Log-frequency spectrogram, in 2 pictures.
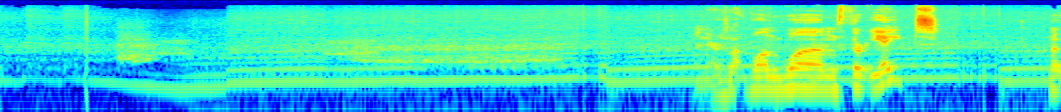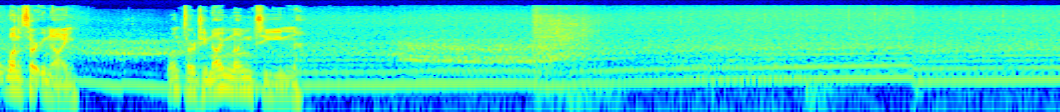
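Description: A racing car engine drones steadily, its pitch rising as it speeds up and dropping as it slows.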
